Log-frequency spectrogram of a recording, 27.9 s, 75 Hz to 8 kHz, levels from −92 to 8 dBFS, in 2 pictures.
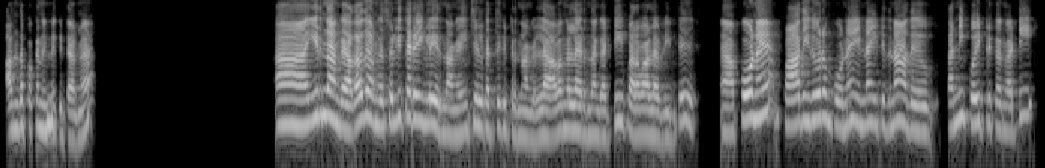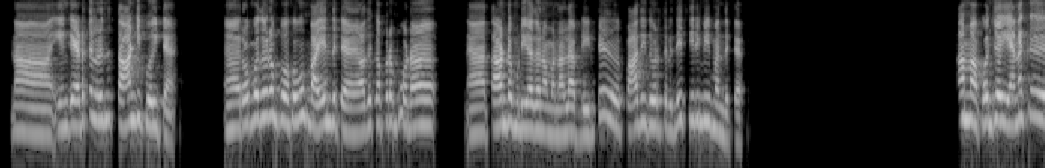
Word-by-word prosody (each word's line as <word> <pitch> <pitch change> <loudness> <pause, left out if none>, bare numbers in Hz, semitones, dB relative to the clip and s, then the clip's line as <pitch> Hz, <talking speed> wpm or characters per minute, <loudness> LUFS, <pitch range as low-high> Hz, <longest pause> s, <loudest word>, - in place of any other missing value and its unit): அந்த 230 +2 -5
பக்கம் 240 0 -5
நின்னுக்கிட்டாங்க. 185 -8 -4 2.6
அ - - +4 0.5
இருந்தாங்க. 315 -6 +5
அதாவது 265 +7 +4
அங்க 250 -3 -2
சொல்லி 270 +4 0
தரவிங்களே 285 -4 +5
இருந்தாங்க. 200 -4 -3
நீச்சல் 240 +3 -4
கத்துக்கிட்டுருந்தாங்கள்ள, 195 -6 -5
அவங்களலாம் 220 +2 0
இருந்தங்காட்டி 195 +4 -5
பரவால்ல 195 -2 0
அப்டின்ட்டு, 175 +11 -8 0.5
அ - - +2 0.2
போனேன் 310 +5 +6 0.2
பாதி 265 +3 +4
தூரம் 300 -1 -1
போனேன். 245 +4 -2
என்னாயிட்டுதுன்னா, 255 0 -1
அது 225 -2 -3 0.5
தண்ணி 275 +7 -1
போயிட்டுருக்கங்காட்டி, 255 -1 -3 0.5
நான் 200 -2 0 0.2
எங்க 240 +1 -5
எடத்துலேருந்து 290 0 -2
தாண்டி 285 +4 +4
போயிட்டேன். 240 -1 0 0.7
அ - - -2 0.2
ரொம்ப 265 +3 -2
தூரம் 315 -1 0
போகவும் 275 +2 0
பயந்துட்டேன். 230 -3 +2
அதுக்கப்புறம் 260 +3 -5
போனா, 240 -1 0 0.7
அ - - -3 0.3
தாண்ட 250 +3 +5
முடியாதோ 230 -1 +1
நம்மனால, 195 0 -4
அப்டின்ட்டு 195 +10 -6 0.3
பாதி 245 +5 -1
தூரத்திலிருந்தே 245 +2 -4
திரும்பியும் 275 -4 -3
வந்துட்டேன். 170 -4 -8 2.9
ஆமா. 290 -2 +5
கொஞ்சம் 275 +1 +4
எனக்கு 310 +4 +1
245 Hz, 105 wpm, -20 LUFS, 210-275 Hz, 2.9 s, போனேன்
